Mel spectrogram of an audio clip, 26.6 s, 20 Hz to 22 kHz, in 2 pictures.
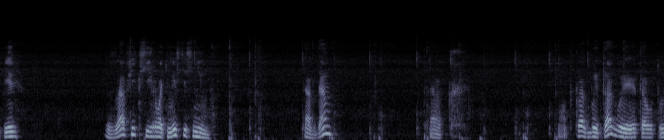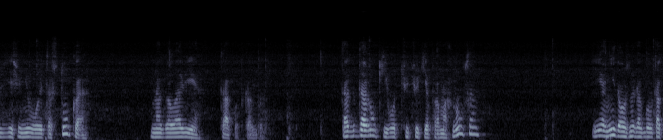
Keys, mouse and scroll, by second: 0.7 g, 3.4-3.9 middle drag, 4.7 shift+scroll up 1, 4.8 shift+middle drag, 5.2-6.1 middle drag, 6.1 scroll down 1, 6.7-7.5 shift+middle drag, 7.7-8.5 middle drag, 8.7 shift+middle click, 9.7-10.4 middle drag, 10.6-11.1 shift+middle drag, 11.2-11.8 middle drag, 13.2 g, 14.3-16.7 middle drag, 14.3 scroll up 1, 17.2 g, 19.2-19.9 middle drag, 19.2-19.8 scroll up 1, 19.8 scroll down 1, 20.6 click, 22.3 g, 25.5 r.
